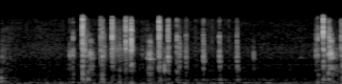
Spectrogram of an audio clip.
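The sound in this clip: Code is typed on a computer keyboard in a rapid, uneven patter of many crisp key clicks at moderate loudness, with short pauses between bursts.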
